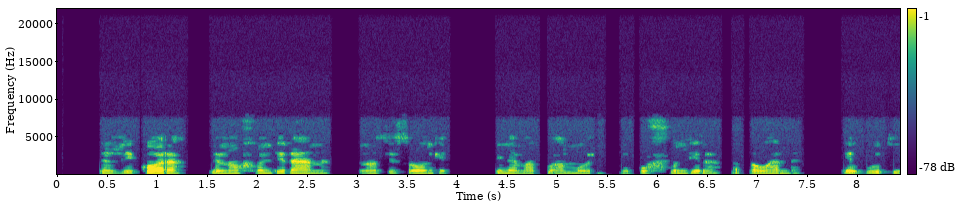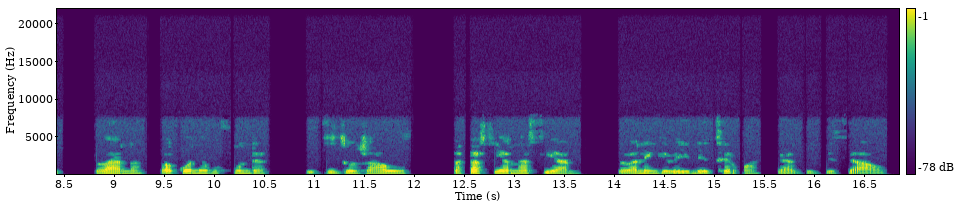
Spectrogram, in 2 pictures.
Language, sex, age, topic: Ndau, female, 36-49, education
